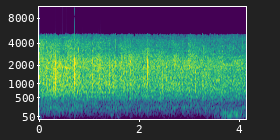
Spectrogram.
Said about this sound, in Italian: Un applauso.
